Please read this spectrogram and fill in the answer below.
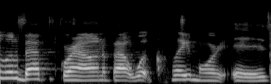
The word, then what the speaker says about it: Claymore: That's how you pronounce it, right? Claymore? – That's exactly how you say it. Claymore, not to be confused with those things that you set down in Call of Duty to blow people up.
